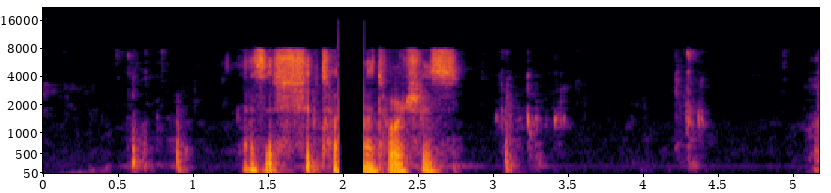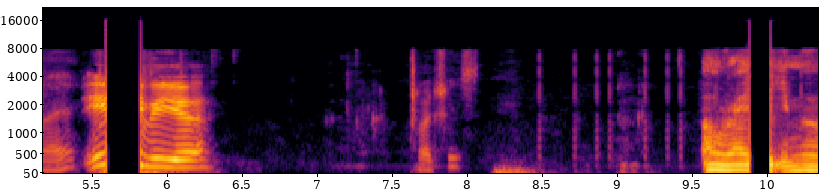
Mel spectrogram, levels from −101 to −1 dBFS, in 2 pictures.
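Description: At 1.96 s the sound drops to silence for 171 ms, again at 5.59 s for 233 ms, and at 9.87 s for 141 ms. Each gap cuts abruptly. This is a Bluetooth stall, likely caused by interference delaying packets until the headphone buffer ran empty.

From 8.47 s to 10.23 s, GSM signalling bursts appear: a galloping dit-dit-dit of short 217 Hz buzzes, about 25 dB below the programme. A nearby 2G phone exchanging signalling bursts is being rectified by the audio circuitry.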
